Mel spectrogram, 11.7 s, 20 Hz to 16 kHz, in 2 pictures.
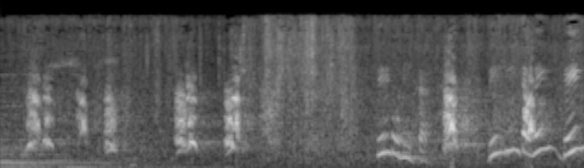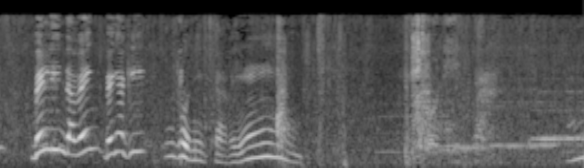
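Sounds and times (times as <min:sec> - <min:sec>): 
dogs barking and yipping while being fed: 0:00.2 - 0:02.8, 0:04.4 - 0:05.4
speech: 0:03.9 - 0:09.0.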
